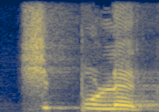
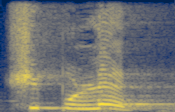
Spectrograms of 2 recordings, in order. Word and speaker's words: 쉿볼렛: 그러면 만약에 쉿볼렛 그러면은 팍 쳐 죽이는 거예요. 에브라임 사람들은 이 SH 발음, 이렇게 쉬라는 발음이 안 됐었거든요. 그러니까 쉿볼렛 하라고 하니까 쉿볼렛 팍 죽이는 것이죠.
